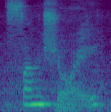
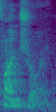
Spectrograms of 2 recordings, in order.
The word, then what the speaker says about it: feng shui: but my teacher said Fung shooey so I always say to my my clients or guests or whatever think bok choy that's fun joy yeah so that's pronunciation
